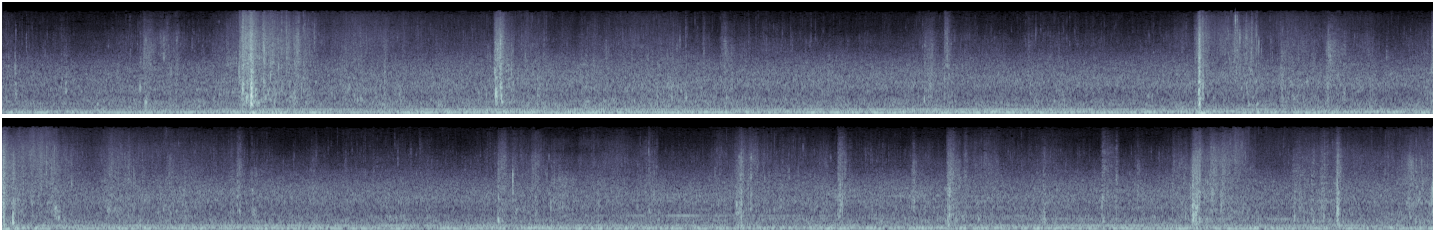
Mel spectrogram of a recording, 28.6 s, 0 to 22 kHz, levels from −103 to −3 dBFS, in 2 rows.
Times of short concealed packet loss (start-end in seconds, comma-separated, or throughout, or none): none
